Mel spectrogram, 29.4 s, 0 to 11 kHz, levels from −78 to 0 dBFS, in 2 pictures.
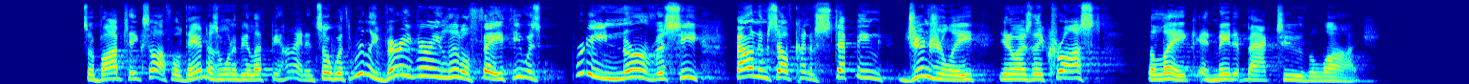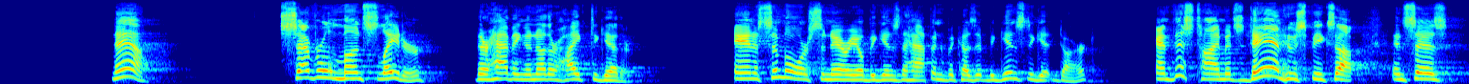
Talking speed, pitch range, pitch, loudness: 155 wpm, 175-245 Hz, 205 Hz, -26 LUFS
